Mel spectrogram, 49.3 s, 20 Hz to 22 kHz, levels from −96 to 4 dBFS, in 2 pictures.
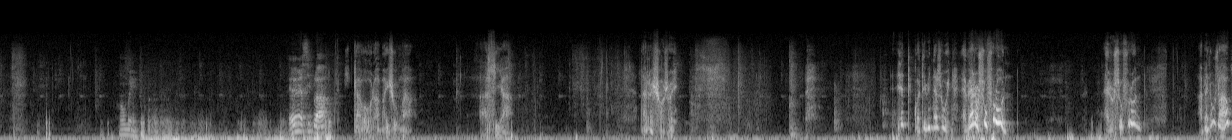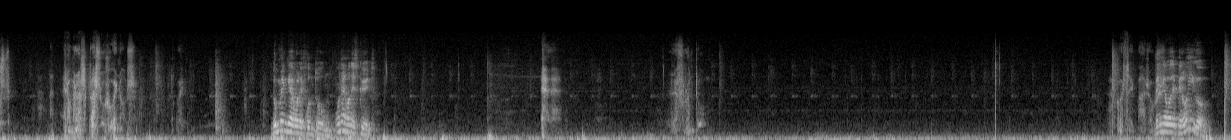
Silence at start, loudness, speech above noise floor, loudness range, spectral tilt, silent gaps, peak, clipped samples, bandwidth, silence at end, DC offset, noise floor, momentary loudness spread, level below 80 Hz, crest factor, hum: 0 s; -25 LUFS; 25 dB; 25 LU; -6.5 dB/octave; none; 0 dBFS; under 0.1%; 7.8 kHz; 0 s; under 0.1%; -47 dBFS; 26 LU; -34 dBFS; 26 dB; none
